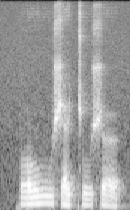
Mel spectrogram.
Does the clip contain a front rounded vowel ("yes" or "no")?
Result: yes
